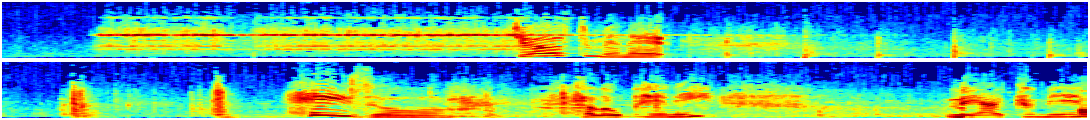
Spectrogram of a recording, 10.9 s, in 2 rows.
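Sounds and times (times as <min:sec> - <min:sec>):
doorbell ringing: 0:00.5 - 0:03.4
speech: 0:02.6 - 0:03.7, 0:07.2 - 0:09.3, 0:10.2 - 0:10.8.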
